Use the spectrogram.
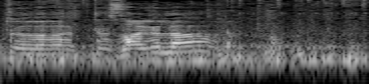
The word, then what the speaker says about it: Tsaka La: pronounced Tsagala or Tara, and this is where this thing comes.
